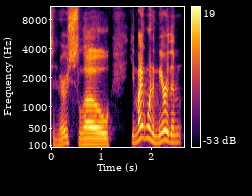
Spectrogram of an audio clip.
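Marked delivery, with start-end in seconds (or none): 0.0-1.2 slow talking seller. Shown as a demonstration. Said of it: "they're just talking like this".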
